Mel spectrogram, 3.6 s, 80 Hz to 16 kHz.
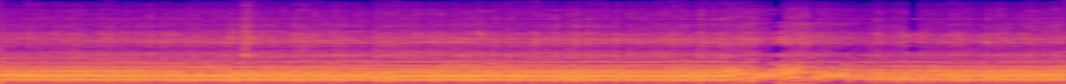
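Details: Farmertec Huztl MS250 clone chainsaw on first startup after final assembly of a fresh build: it holds a steady, crisp high-revving buzz with even firing and no misses or surging, so it runs normally.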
